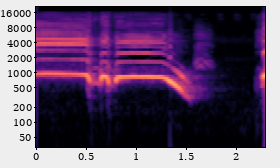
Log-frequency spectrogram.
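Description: A man's high falsetto 'ooooh' cry of fright, held long, broken briefly about half a second in, then sliding down in pitch as it ends.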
